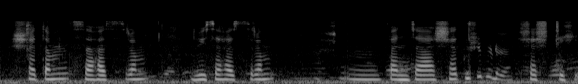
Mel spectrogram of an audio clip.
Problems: background sounds at intervals, background conversations at intervals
